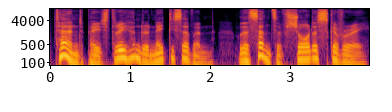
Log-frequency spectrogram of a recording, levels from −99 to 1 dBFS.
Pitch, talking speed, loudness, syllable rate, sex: 115 Hz, 210 wpm, -21 LUFS, 6.3 syllables/s, male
